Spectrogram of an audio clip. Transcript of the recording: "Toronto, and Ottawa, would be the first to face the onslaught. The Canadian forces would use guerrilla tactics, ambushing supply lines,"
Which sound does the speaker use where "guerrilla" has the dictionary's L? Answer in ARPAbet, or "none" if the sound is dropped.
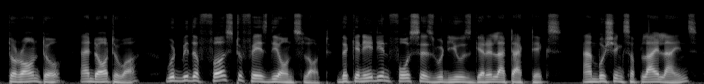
L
